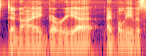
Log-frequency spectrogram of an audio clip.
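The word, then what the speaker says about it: Danai Gurira: not worse dress this is actually good it's deny gorilla I believe is how you say her name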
